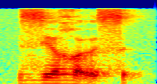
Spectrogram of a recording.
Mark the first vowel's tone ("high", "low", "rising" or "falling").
high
